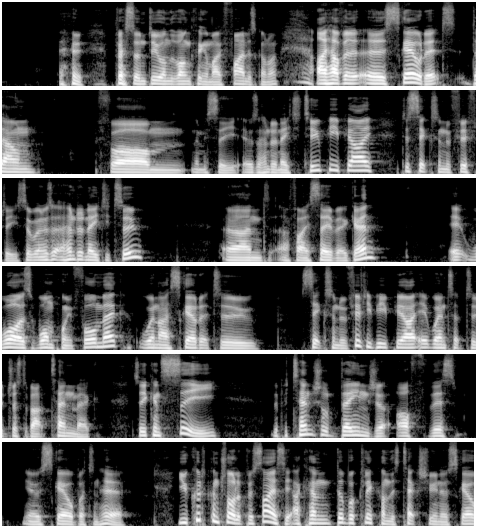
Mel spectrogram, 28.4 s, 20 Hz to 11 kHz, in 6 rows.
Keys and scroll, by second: 4.9 super+z, 13.1 super+s.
